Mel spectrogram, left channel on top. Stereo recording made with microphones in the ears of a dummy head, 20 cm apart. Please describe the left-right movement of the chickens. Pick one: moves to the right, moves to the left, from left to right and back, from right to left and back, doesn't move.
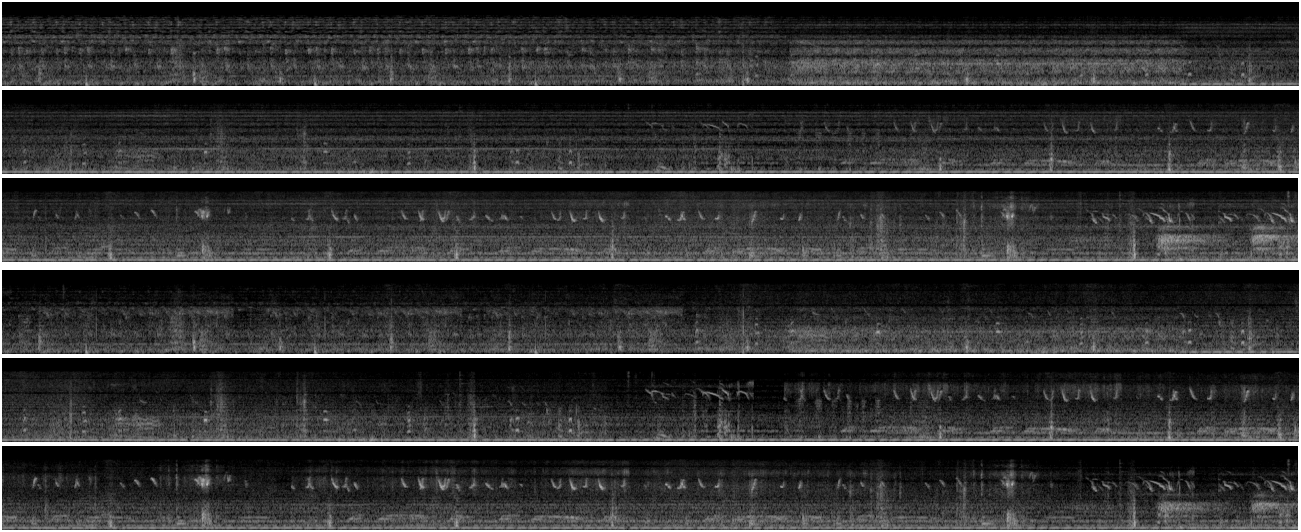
moves to the left.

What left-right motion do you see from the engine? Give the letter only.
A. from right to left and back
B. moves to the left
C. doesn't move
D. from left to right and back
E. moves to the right
C.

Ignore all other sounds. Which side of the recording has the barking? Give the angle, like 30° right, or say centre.
70° left.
